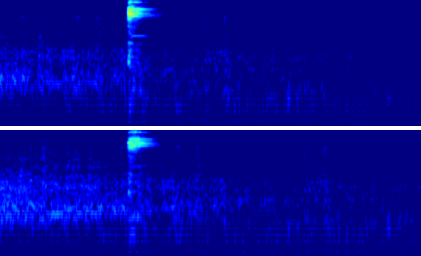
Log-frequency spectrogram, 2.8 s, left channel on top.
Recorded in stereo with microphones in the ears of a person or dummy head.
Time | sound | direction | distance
0.9 | tapping | 55° left (ahead or behind) | 3 m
